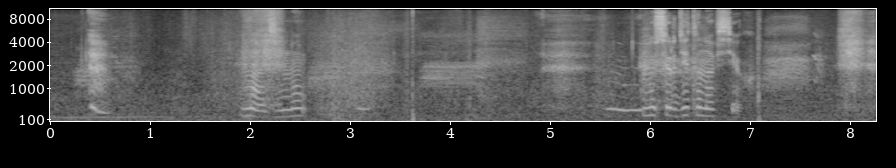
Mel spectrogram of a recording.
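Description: A young woman speaks softly and emotionally, close by.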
